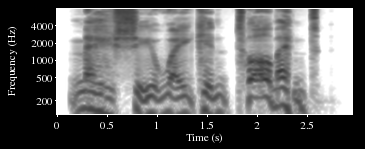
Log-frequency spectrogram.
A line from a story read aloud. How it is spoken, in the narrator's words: he cried with frightful vehemence, groaning in a sudden paroxysm of ungovernable passion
